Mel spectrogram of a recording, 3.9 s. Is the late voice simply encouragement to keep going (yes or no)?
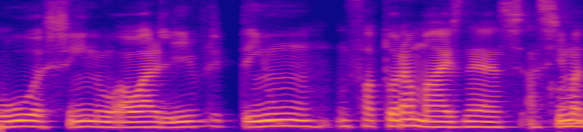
no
